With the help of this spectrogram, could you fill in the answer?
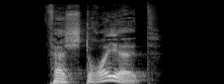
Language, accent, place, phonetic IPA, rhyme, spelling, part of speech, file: German, Germany, Berlin, [fɛɐ̯ˈʃtʁɔɪ̯ət], -ɔɪ̯ət, verstreuet, verb, De-verstreuet.ogg
- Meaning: second-person plural subjunctive I of verstreuen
